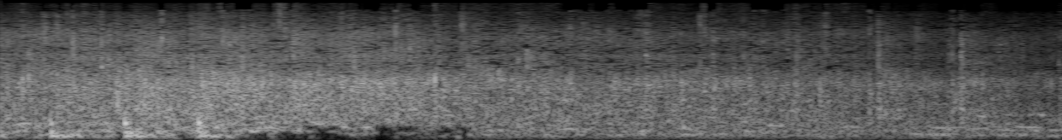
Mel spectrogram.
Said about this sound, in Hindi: पुरस्कार प्राप्त कर रहे कलाकारों के लिए जोरदार तालियां।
